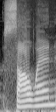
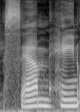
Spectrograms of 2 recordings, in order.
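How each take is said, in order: First: Samhain said "SAH-win", no M sound; alternative pronunciation. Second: Samhain said as it is spelt, "sam-hayn"; alternative pronunciation. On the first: Host offering another way she saw, Samhain as "sah-wen". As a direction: say Samhain as "sow-wen", with a W in the middle. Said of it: "one way I saw how to pronounce this". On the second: Host showing one way to say the deck's title, Samhain as "sam-hayn". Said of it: "saw how to pronounce this". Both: Shown as a demonstration.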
